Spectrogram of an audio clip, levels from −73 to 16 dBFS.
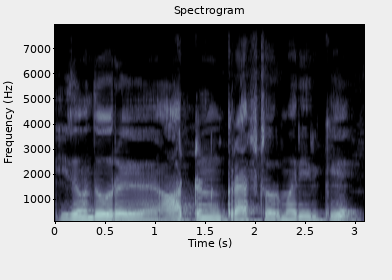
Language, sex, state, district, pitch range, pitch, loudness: Tamil, male, Tamil Nadu, Nilgiris, 110-135 Hz, 120 Hz, -16 LUFS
